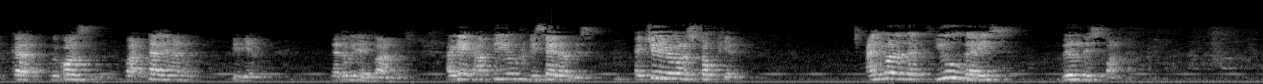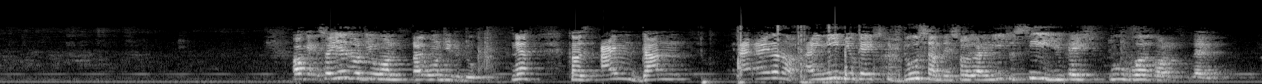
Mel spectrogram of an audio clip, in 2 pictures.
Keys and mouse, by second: 18.4-25.2 middle drag.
